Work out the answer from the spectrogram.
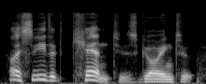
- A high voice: No, medium, 145 Hz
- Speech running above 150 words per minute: Yes, fast, 205 wpm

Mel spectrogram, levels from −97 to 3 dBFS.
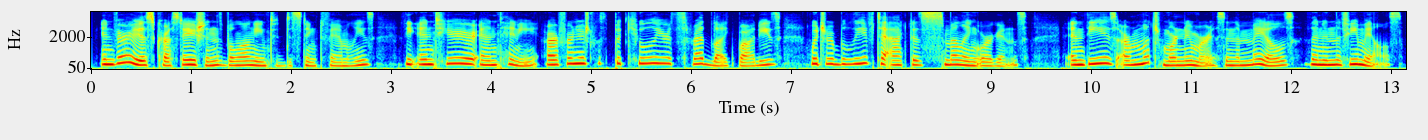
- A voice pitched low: No, high, 235 Hz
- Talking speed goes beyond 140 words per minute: Yes, average, 175 wpm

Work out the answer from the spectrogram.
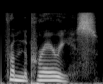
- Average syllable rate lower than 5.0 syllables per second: Yes, 4.4 syllables/s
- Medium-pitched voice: Yes, medium, 180 Hz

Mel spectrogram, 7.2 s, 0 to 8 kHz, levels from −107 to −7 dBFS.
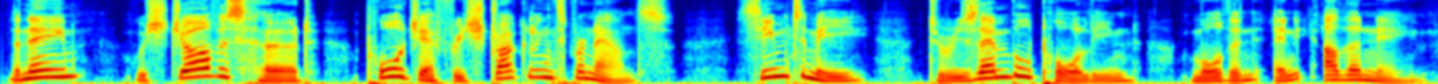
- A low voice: No, medium, 175 Hz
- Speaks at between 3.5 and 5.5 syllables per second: No, 5.8 syllables/s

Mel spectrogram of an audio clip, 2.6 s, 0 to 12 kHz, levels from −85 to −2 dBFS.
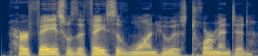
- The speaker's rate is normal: No, fast, 230 wpm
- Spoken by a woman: No, male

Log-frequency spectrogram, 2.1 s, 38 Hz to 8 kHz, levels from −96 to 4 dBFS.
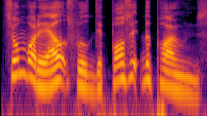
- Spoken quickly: No, average, 175 wpm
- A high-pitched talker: No, medium, 170 Hz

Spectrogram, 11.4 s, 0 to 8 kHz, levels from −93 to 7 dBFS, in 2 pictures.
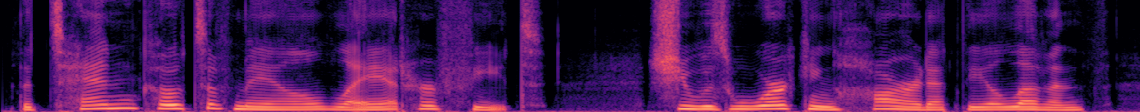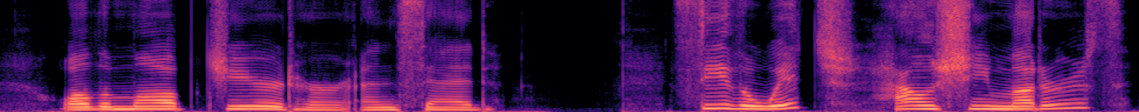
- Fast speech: No, average, 155 wpm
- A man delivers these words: No, female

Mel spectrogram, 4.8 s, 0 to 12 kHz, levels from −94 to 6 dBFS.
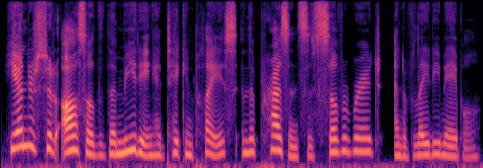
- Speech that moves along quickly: Yes, fast, 225 wpm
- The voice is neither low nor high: No, high, 205 Hz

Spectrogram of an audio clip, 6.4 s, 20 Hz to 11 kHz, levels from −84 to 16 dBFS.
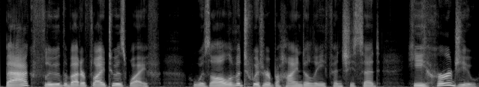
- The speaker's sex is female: Yes, female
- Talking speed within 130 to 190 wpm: No, fast, 205 wpm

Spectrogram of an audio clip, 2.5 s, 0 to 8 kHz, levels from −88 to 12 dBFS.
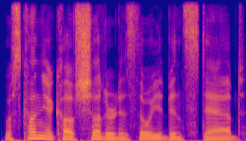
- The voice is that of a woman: No, male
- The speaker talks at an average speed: Yes, average, 195 wpm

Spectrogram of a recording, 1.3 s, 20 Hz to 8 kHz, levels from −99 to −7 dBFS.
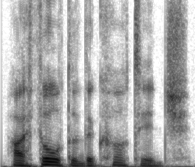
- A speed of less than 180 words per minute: No, fast, 230 wpm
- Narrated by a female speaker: No, male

